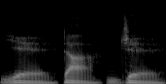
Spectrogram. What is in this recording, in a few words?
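"yetaje", concatenated syllables; Affixing experiment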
